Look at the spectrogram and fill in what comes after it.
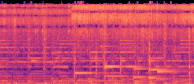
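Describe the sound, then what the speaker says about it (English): Sliced mushrooms sautéing in a pan, a loud continuous close-up sizzle with crackling, under intermittent clinks and scrapes of a utensil stirring. "Sauté the mushroom until tender."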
